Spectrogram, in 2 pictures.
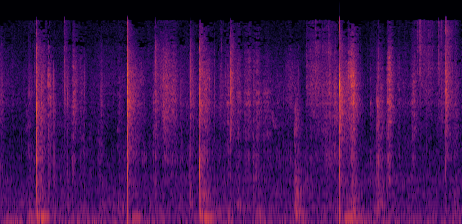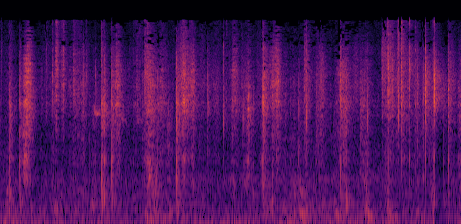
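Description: A small cylindrical item wrapped in brown kraft paper is held in both hands while the paper is crinkled, rubbed and scratched with fingers and nails. Dense, crisp, high-pitched crackling and scratching continues throughout, punctuated by sharp, short snaps.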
